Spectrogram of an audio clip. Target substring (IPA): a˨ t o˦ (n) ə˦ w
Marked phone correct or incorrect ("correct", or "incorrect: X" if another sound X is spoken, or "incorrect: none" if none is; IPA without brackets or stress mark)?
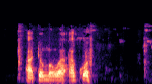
incorrect: m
